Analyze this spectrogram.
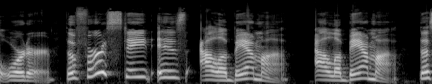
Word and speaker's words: Alabama: The first state is Alabama. Alabama. The stress is on the third syllable. Alabama. Alabama. Be sure to hold that stress syllable as you rise to your highest pitch. Alabama. Alabama.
